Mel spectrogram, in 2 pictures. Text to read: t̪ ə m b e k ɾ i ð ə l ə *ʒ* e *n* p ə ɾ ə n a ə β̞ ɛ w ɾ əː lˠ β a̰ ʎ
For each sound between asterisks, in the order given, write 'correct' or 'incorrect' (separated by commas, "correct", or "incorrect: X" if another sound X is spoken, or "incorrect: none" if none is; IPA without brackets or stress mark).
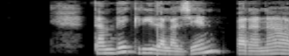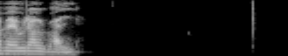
correct, correct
